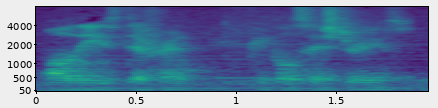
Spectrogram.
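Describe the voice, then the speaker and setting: A young adult student speaking in a matter-of-fact way in a casual interview. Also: male voice, rumbling low, monotone, fast, background noise. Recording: distant and roomy with clear guitar.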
